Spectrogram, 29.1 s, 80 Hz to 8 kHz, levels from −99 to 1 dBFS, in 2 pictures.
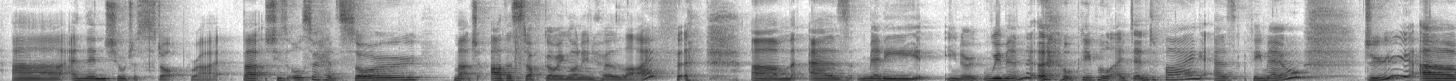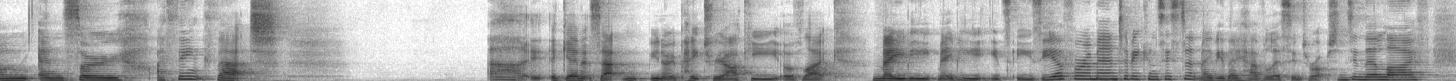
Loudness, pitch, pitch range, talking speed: -21 LUFS, 190 Hz, 170-245 Hz, 135 wpm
